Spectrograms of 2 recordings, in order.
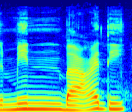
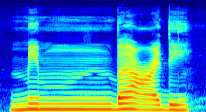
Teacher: When noon sukoon and ba came side by side, you replaced noon sakin with the sound meem, and you also elongated for 1 second. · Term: Iqhlab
